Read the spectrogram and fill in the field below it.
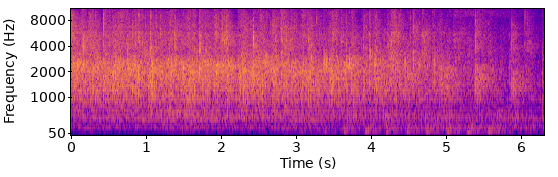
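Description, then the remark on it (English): A crowd at a Shabbos gathering applauds themselves steadily, dense overlapping claps filling the room at full strength before gradually thinning and tapering off toward the end. No one speaks over it. “Go ahead, applaud yourselves.”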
